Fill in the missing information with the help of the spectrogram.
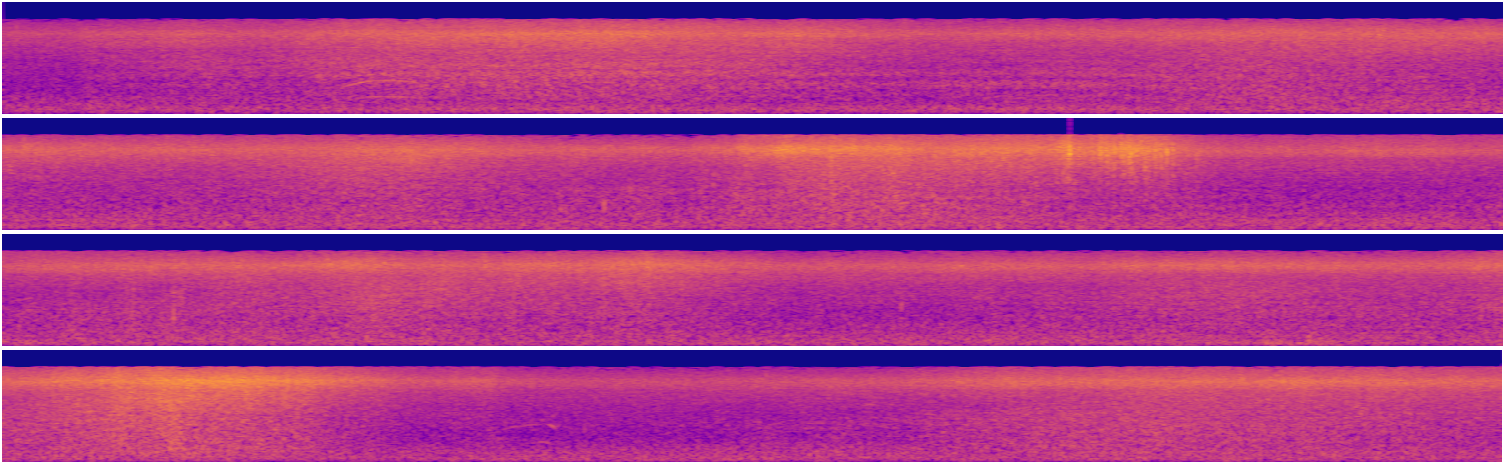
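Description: Ocean surf breaking and washing up a sandy beach, a continuous rush of water with two louder wave crashes, the bigger one about three-quarters of the way through.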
